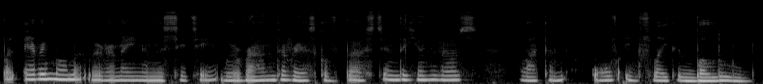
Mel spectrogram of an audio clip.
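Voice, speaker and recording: A theatrical skeleton adventurer from a bedtime storybook, played by a woman. He is jaunty and wordy in an old-fashioned way, with a very soft, breathy, whispery delivery, close and dry. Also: medium pitch, fairly even intonation, normal speed, no room sound. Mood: confident, dramatic. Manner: theatrical, wordy, whimsical phrasing.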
